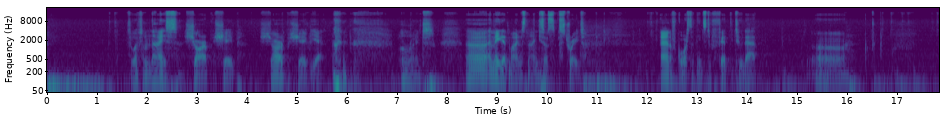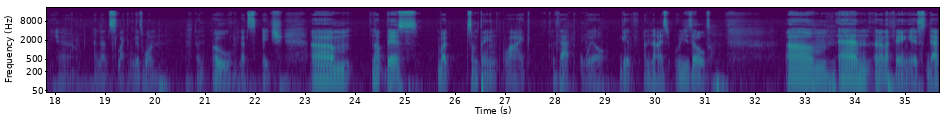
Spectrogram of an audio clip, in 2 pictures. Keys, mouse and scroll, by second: 0.0 g, 1.6 click, 2.2 z, 2.3 click, 3.3 g, 4.6 KP_7, 7.1 shift+d, 7.7 r, 10.1-12.4 drag, 12.4 g, 14.7 Tab, 15.5 Tab, 16.6 Tab, 16.7-19.5 middle drag, 17.1 Tab, 17.3 Tab, 18.6 Tab, 19.8-21.4 right drag, 19.8 z, 21.1 h, 21.4 middle click, 21.7 ctrl+z, 22.5 g, 27.9-29.6 drag, 28.8 z, 29.6 middle click, 33.7 click, 34.3-35.6 middle drag, 34.8 click.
